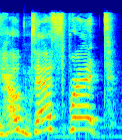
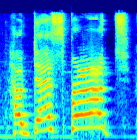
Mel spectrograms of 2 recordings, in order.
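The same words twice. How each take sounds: First: Desperate drawn out slowly with weight; slow emphasis on desperate; stress on desperate. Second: Desperate pitched much higher and stretched very slowly; exaggerated drawn-out stress on desperate; heavy stress on desperate. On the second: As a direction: hit desperate high and slow. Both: Shown as a demonstration. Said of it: "and I do stress that word".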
